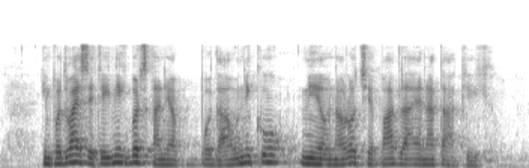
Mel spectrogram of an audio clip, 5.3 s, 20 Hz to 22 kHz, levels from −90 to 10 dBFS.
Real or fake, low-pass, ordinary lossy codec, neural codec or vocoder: fake; 7.2 kHz; none; codec, 16 kHz, 4.8 kbps, FACodec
